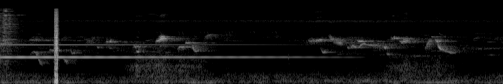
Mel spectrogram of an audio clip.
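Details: Yellow-cheeked tit in a mixed flock of temperate broadleaf forest on Sher Road, Arunachal Pradesh, 1,800–3,000 m, 28 November 2024, giving short clear whistled notes in brief bursts, with a sharp click early and a steady high electronic-like hum throughout.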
